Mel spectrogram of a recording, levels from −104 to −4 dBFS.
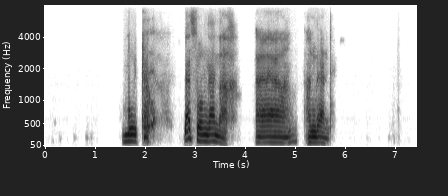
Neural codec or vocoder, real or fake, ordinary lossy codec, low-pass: codec, 16 kHz, 1 kbps, FreqCodec, larger model; fake; Opus, 32 kbps; 7.2 kHz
